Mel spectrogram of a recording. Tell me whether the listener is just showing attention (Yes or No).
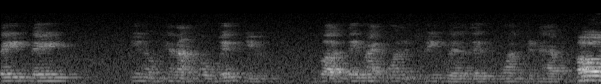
No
